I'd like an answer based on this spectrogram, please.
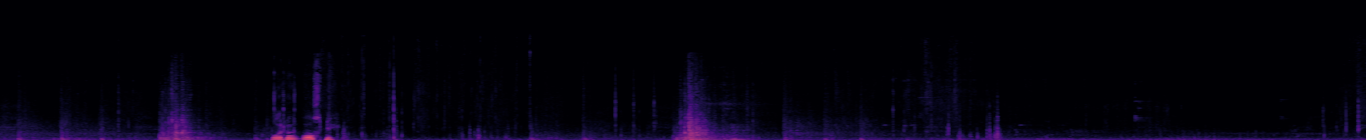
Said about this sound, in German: Kann ich, glaube ich, die Tür von der anderen Seite entriegeln.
